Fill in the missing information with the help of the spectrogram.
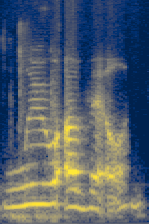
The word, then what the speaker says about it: Louisville: But Derek replied, "That's not how you pronounce it. It's Louisville. The S is silent."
